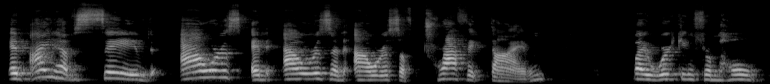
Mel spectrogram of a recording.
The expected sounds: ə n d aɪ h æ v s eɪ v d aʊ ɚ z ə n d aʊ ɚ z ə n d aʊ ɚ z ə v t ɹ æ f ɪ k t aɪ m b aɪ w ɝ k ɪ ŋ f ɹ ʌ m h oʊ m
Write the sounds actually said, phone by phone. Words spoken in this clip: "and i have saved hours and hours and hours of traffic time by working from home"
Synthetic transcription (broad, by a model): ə n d aɪ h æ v s eɪ v d aʊ ɚ z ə n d aʊ ɚ z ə n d aʊ ɚ z ə v t ɹ æ f ɪ k t aɪ m b aɪ w ɝ k ɪ ŋ f ɹ ʌ m h oʊ m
